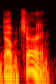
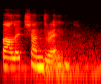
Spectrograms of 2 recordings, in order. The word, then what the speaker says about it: Balachandran: so well and the surname goes balachandran okay yes now we've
